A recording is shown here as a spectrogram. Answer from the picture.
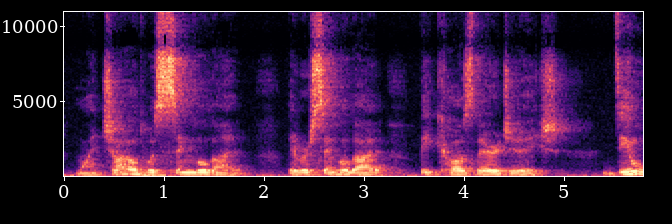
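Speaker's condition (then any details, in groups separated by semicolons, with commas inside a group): No condition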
